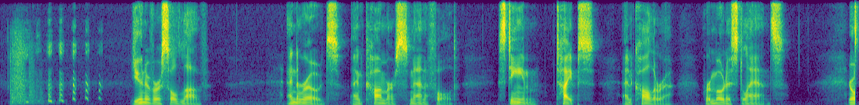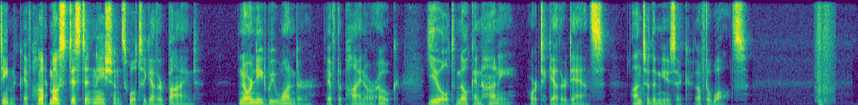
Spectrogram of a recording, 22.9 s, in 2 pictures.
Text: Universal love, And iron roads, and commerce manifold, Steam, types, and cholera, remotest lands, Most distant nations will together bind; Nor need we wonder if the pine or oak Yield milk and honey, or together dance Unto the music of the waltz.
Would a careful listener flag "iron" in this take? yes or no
yes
